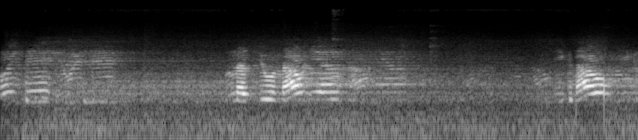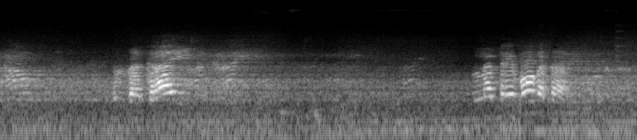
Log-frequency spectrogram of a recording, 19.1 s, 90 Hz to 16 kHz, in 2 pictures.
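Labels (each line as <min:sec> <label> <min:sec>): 0:00.0 A loud announcement fading and echoing outside on the street. 0:02.0
0:03.4 A loud announcement fades and echoes outdoors. 0:06.4
0:08.3 A loud announcement fading and echoing outside on the street. 0:10.2
0:11.2 A loud announcement fading and echoing outside on the street. 0:13.6
0:16.6 A loud announcement fading and echoing outside on the street. 0:19.1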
